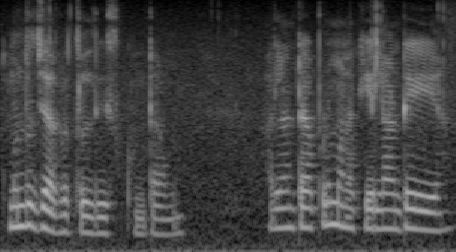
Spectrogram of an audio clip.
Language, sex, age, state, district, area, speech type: Telugu, female, 30-45, Telangana, Hanamkonda, rural, spontaneous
